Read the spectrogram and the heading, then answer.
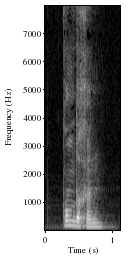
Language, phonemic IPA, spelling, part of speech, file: Dutch, /ˈkɔn.də.ɣə(n)/, kondigen, verb, Nl-kondigen.ogg
- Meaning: to announce, to make known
